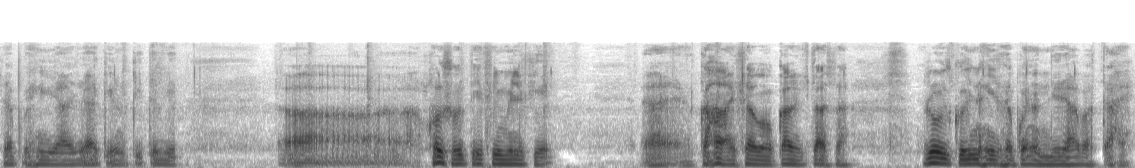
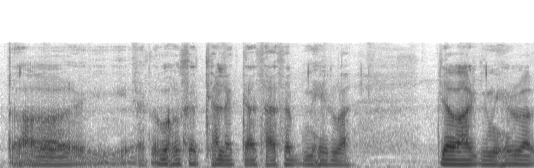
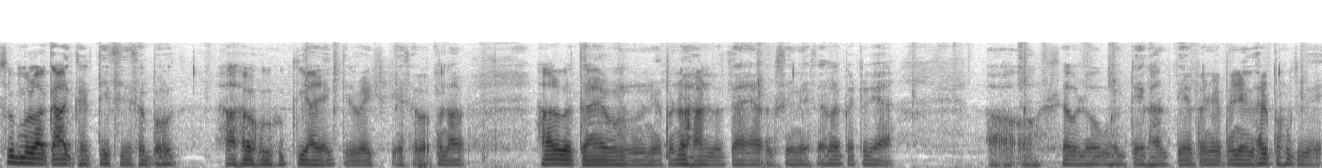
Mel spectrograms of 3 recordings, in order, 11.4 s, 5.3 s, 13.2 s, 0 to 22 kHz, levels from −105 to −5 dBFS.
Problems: none marked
